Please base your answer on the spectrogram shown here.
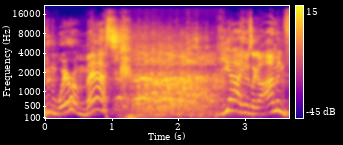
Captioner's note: audience laughing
